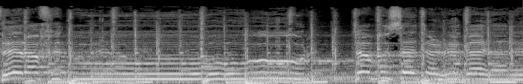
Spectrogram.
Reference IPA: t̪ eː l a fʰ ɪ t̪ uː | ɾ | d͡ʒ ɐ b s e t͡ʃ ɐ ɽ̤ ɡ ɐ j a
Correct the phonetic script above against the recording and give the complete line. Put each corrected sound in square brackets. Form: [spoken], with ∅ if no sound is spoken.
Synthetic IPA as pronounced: t̪ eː [ɾ] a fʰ ɪ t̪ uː | ɾ | d͡ʒ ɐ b s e t͡ʃ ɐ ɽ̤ ɡ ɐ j a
